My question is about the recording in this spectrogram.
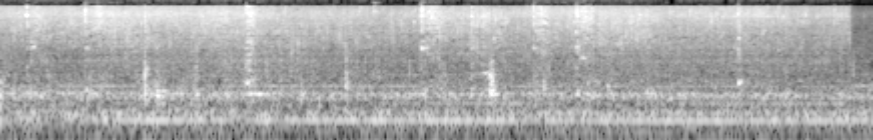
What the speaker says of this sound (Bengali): পেঁয়াজটা এখন আমি ভেজে নেব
